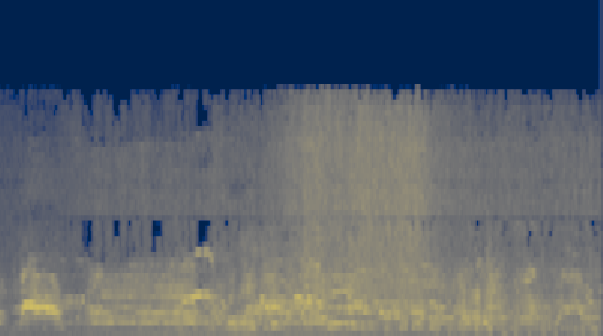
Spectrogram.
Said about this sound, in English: Here comes the boat. We're going to see if they actually get wet or not.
